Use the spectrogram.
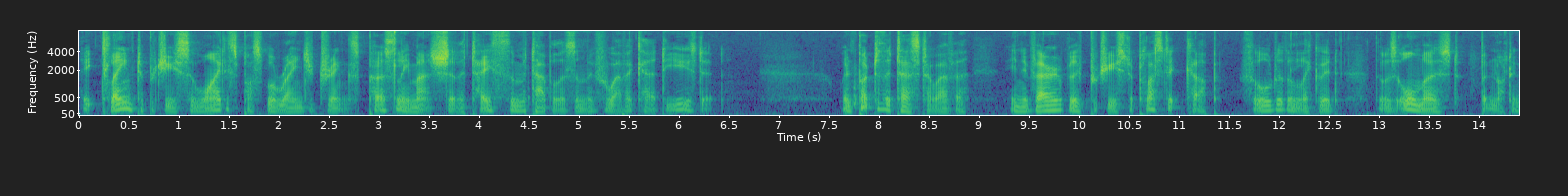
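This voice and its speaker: Very gravelly male audiobook narrator. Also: medium pitch, moderate pace. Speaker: audiobook reader. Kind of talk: scripted narration of a comic novel.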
